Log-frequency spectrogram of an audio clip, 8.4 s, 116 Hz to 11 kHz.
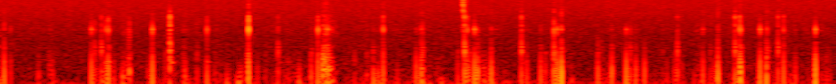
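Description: Long nails and fingertips tap and rub on the metal mesh microphone capsules of a TASCAM DR-40X recorder. The result is a steady run of close, boomy low thumps with sharp clicks and soft scratchy rubbing, each tap dying away almost instantly.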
